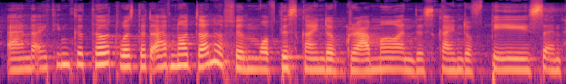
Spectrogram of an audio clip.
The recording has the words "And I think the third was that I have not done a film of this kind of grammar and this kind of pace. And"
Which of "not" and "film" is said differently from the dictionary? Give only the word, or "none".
none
